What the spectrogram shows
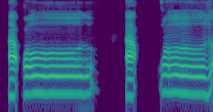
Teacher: تو آگے کیا ہے، دیکھیں حمزہ اور آئین دونوں کو ایک مخرج سے نہیں نکالنا، جیسے کہ حمزہ ہمیں فرنٹ ماؤتھ سے نکالنا ہے، اور حرف عین عین تو ہمارے مڈل آف تھروٹ سے نکلے گا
